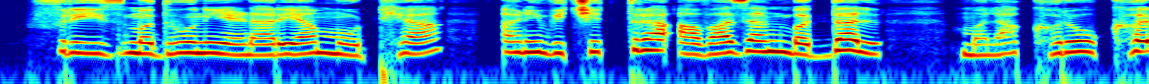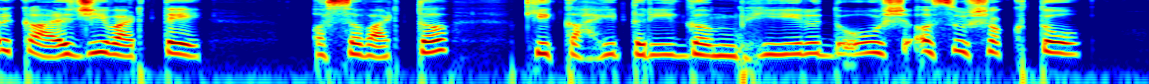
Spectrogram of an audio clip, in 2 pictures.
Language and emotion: Marathi, fearful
